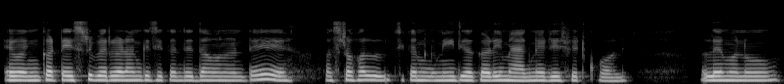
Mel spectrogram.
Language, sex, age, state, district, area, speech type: Telugu, female, 18-30, Telangana, Vikarabad, urban, spontaneous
